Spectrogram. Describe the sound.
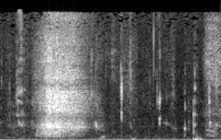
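A faint crisp crunch of teeth biting into an apple, followed by soft, irregular chewing and a few small crunches as the bite is worked, heard alone at low level.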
